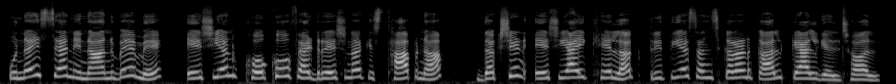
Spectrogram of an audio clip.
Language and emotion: Maithili, neutral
